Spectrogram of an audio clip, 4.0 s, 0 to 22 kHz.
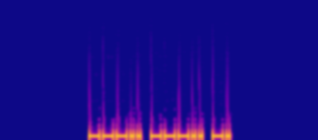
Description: Morse code, heard as a keyed tone, about 28 wpm, 700 Hz. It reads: 88N
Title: Common Cut Numbers - 3-Digit 28wpm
